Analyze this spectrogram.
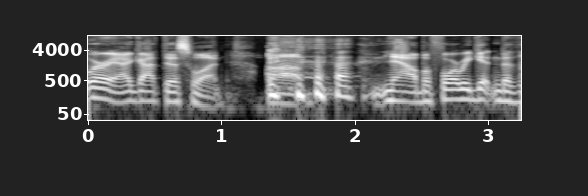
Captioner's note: laughs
